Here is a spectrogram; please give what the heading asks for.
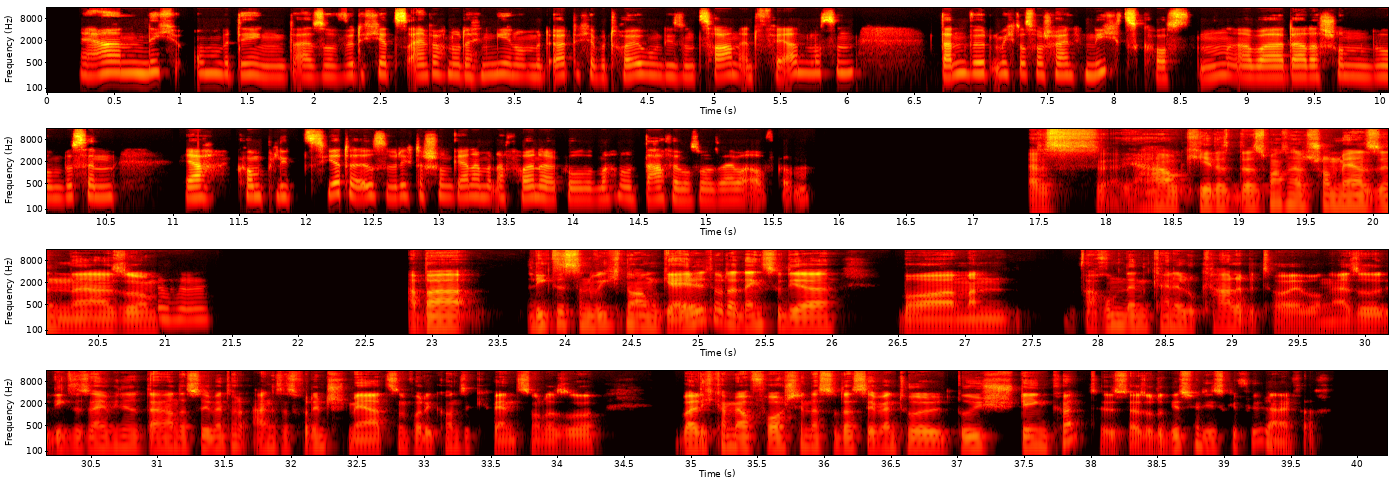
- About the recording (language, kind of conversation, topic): German, podcast, Kannst du von einer Situation erzählen, in der du etwas verlernen musstest?
- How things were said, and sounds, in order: none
